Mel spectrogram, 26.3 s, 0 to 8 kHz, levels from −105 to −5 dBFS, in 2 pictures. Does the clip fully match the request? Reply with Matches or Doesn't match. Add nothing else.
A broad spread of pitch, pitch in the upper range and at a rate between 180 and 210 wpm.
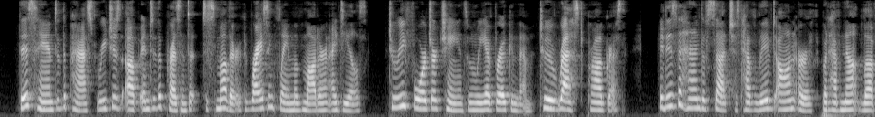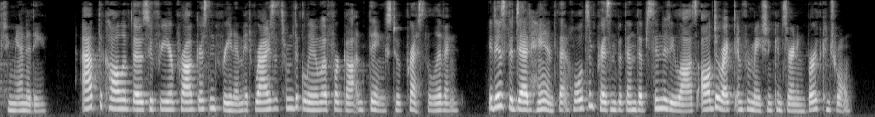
Doesn't match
